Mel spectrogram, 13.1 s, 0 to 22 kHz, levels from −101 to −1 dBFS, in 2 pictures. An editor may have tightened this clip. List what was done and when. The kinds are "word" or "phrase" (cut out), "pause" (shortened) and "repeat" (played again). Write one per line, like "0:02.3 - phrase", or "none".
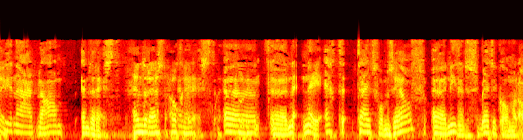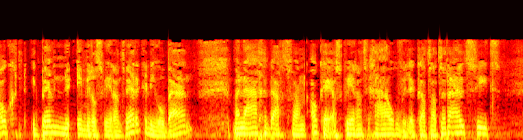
0:03.2 - word
0:05.7 - word
0:11.1 - word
